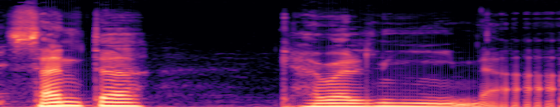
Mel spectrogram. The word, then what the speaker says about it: Santa Carolina: You didn't say it right. Say it like the CD that accompanied the wine tasting back in the day. – I don't know if I have the energy. Santa Carolina. – Very good.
